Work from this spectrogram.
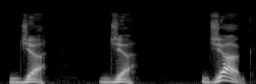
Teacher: It has that fun j sound. It kind of starts like a D sound, but it's much softer, right?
